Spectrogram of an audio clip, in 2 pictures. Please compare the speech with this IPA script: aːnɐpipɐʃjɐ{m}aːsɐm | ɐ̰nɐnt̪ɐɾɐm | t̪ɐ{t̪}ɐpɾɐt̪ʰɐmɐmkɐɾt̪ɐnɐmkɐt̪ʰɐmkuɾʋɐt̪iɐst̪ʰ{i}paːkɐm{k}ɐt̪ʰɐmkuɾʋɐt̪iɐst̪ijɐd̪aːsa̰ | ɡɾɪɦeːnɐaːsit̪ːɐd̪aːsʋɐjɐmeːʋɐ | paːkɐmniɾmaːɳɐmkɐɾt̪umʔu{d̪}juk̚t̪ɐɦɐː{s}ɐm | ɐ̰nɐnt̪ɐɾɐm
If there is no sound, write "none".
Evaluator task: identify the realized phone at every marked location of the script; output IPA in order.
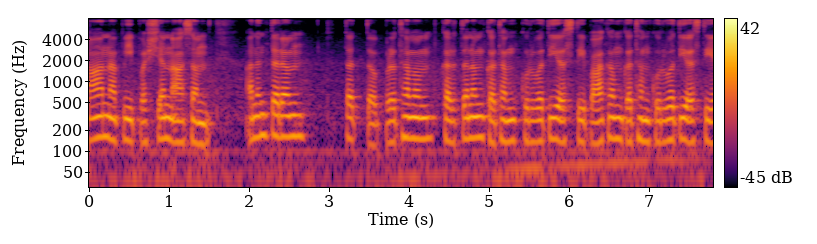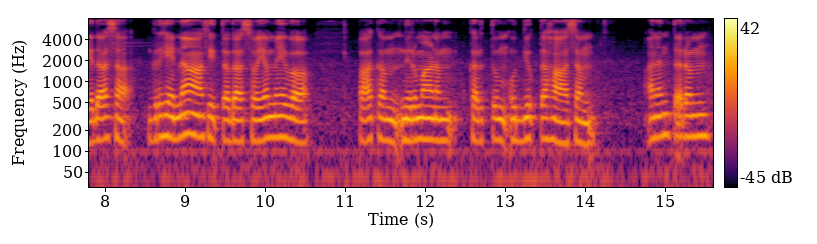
n, t̪, i, k, d̪, s

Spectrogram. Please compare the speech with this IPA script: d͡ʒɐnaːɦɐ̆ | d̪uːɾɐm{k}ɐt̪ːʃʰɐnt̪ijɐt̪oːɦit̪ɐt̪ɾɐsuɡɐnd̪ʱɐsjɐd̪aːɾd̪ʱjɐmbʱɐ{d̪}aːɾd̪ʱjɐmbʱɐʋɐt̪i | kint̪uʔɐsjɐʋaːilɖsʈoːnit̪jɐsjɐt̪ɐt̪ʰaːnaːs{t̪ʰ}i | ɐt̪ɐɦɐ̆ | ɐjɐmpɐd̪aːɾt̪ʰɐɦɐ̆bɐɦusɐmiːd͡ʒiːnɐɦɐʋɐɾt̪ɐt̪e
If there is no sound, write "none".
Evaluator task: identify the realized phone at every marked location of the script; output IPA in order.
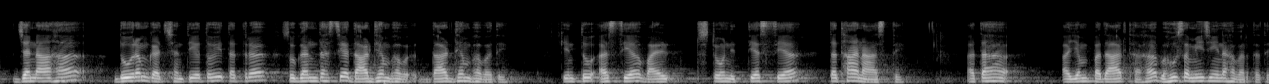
ɡ, d̪, t̪

